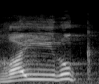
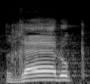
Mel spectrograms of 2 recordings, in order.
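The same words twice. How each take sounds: First: It begins with a throaty gh sound. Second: It begins with a plain hard g sound. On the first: The speaker calls it right. "अब ये गैरुक नहीं है" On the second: The speaker calls it wrong. "जो तलफुज की गलती है"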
